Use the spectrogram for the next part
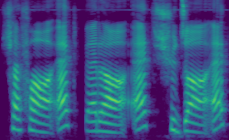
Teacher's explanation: Necə yazılıbsa, elə də tələffüz olunurlar. Bircə a birləşmələrində sadəcə a-nın uzanmasını görür.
